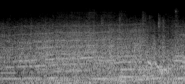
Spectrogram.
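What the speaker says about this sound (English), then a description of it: "as soon as the car gets on boost it just rockets out of the corner" A rally car in the DiRT Rally video game climbs Pikes Peak on turbo boost, its engine roaring loud and steady as it accelerates out of a corner, with faint tyre noise underneath.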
